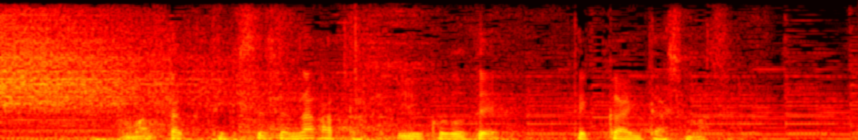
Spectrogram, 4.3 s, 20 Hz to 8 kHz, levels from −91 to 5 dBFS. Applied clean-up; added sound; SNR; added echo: none; none; none; none.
